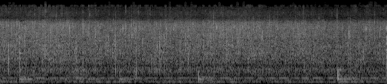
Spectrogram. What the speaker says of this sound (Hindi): इसको खूब अच्छी तरह भूनेंगे कि लहसुन का कच्चापन ख़त्म हो जाए।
